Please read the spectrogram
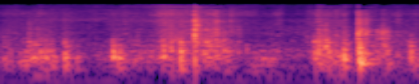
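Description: Rustling and crinkling of plastic packaging and a coil of coax cable being pulled out of a cardboard box, with louder rustles about a second in and near the end.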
